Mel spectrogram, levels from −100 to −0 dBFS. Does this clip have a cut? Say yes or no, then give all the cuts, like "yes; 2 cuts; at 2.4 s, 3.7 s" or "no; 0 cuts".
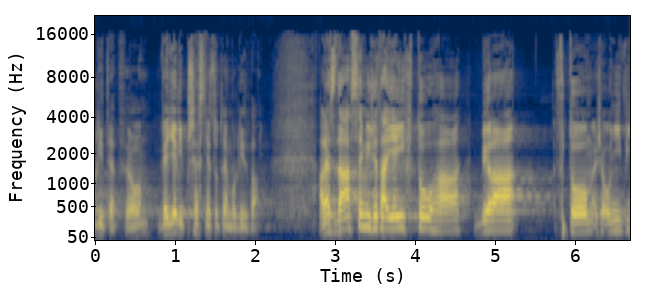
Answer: yes; 1 cut; at 4.7 s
